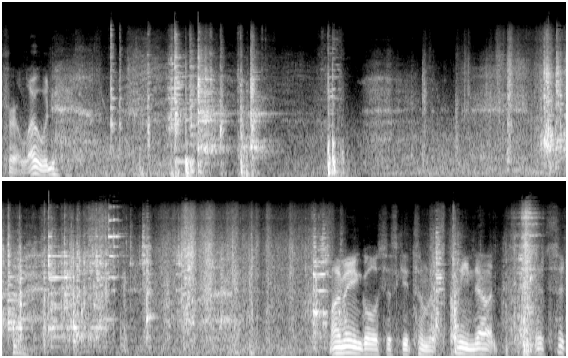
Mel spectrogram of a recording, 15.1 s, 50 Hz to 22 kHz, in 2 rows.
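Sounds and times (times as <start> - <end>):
scrap steel clanking: 1.3 - 4.6, 7.0 - 12.2, 13.0 - 15.0.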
